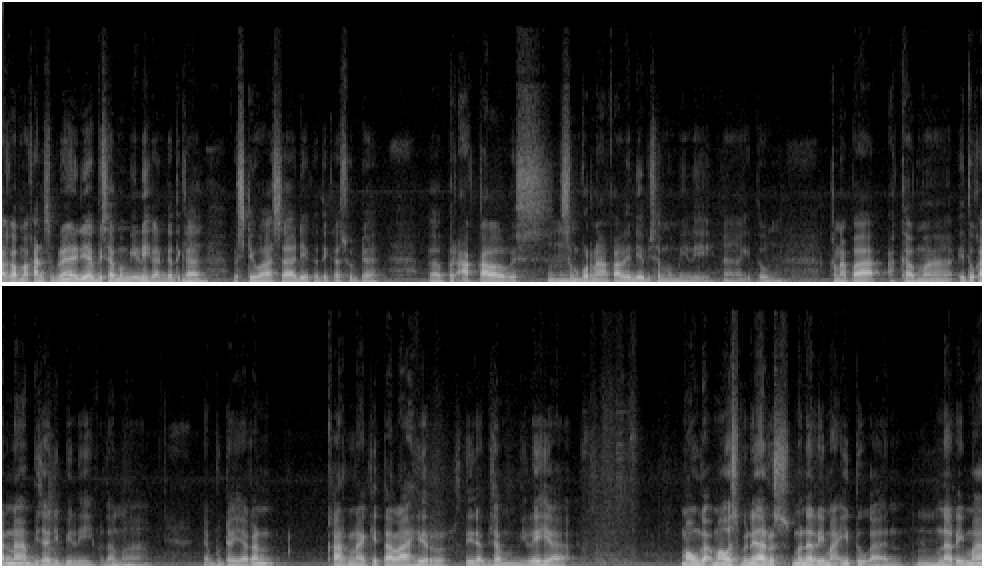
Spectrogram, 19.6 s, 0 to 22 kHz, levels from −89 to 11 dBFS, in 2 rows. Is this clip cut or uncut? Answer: uncut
